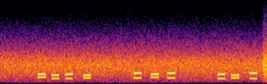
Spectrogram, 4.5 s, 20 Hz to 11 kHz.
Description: DTMF, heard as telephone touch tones, dialled by hand, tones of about 130 ms, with radio hiss and a squelch burst at the end. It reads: 0457 909 576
